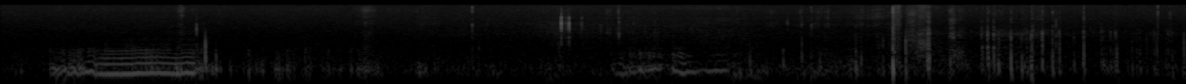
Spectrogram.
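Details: Sleeping bulldog tucked under shirts in a closet, snoring in low, droning breaths: one longer snore near the start and a shorter, weaker one several seconds later, amid scattered clicks and rustling.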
